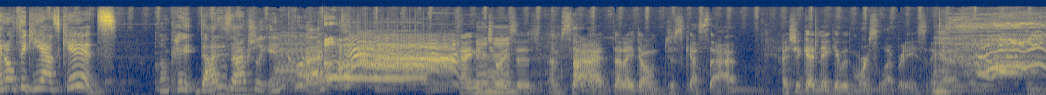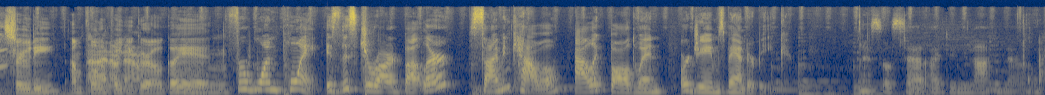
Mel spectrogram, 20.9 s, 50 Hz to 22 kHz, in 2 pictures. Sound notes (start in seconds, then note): 2.8 both screaming; 9.4 laughing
